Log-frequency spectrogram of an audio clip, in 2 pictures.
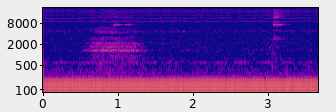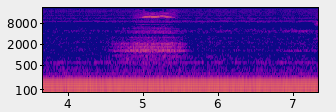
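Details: A sleeping cat snores: two soft, raspy breath noises about four seconds apart over a steady, loud, low hum.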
